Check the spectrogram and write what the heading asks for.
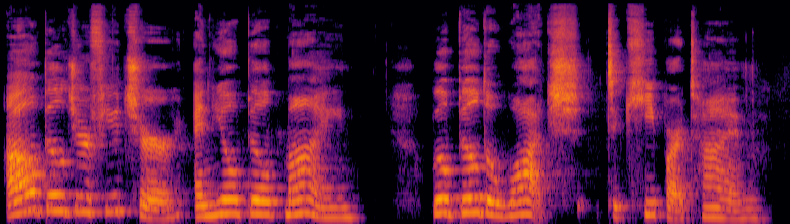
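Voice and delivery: normal talking voice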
